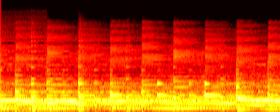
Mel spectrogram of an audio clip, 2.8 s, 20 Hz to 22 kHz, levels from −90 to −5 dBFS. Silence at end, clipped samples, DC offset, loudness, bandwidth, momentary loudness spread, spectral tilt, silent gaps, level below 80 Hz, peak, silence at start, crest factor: 0 s; under 0.1%; under 0.1%; -21 LUFS; 10.5 kHz; 4 LU; -7.5 dB/octave; none; -48 dBFS; -6 dBFS; 0 s; 14 dB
